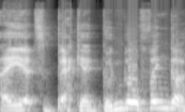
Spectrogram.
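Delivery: loud, put-on Scottish accent all the way through. Greeting someone by name at the start of the day: Scottish accent. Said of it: "in a Scottish accent".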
